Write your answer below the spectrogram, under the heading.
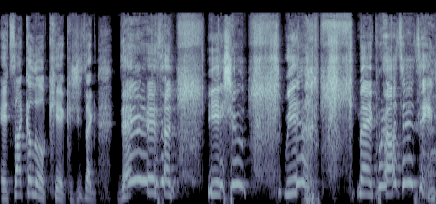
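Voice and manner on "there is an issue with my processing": mock very high, drawn-out, snivelly crying. Act out how she, sick and tired, acted like a little kid, imitating someone sniveling. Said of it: "sniveling and snot's coming out of her nose".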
